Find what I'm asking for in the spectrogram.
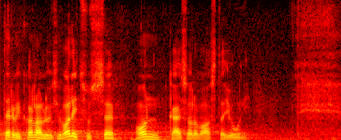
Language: Estonian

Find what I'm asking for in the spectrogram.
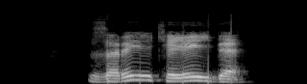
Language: Zaza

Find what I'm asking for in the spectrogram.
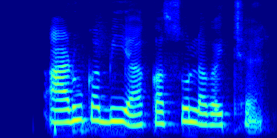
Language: Maithili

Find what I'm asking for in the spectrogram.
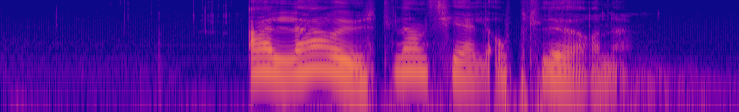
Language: Norwegian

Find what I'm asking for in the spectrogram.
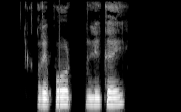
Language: Pashto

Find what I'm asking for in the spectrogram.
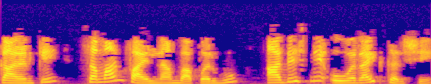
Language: Gujarati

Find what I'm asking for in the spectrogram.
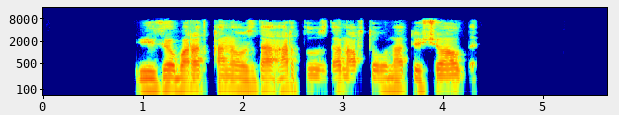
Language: Kyrgyz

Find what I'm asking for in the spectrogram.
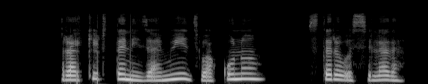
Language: Pashto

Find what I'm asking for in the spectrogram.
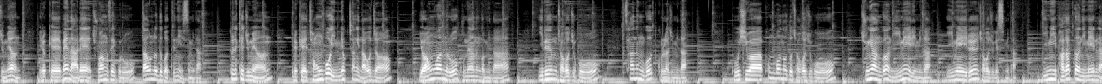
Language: Korean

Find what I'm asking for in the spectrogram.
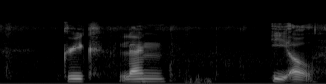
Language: English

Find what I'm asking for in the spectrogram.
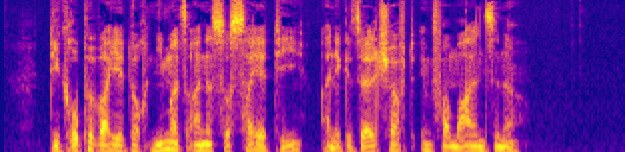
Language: German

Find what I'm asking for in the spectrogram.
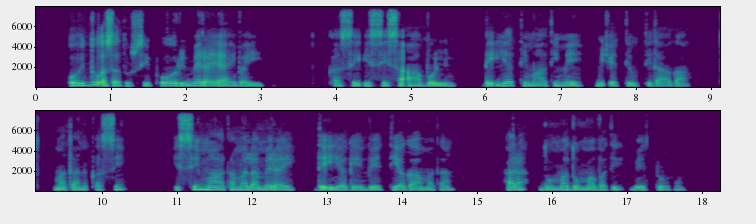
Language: Wolaytta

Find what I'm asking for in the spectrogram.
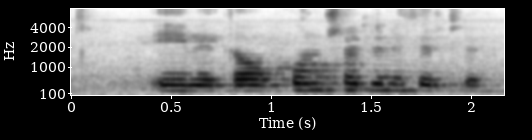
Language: Icelandic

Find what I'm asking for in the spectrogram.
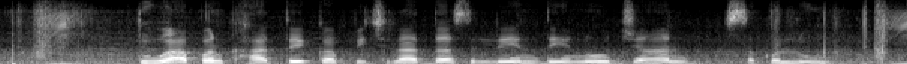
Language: Bhojpuri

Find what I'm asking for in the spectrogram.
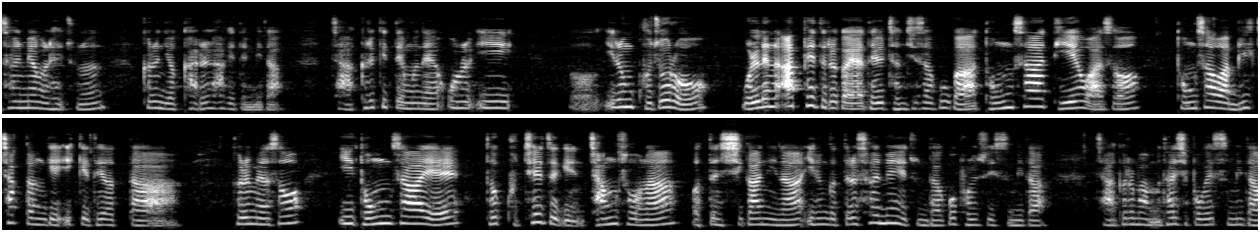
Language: Korean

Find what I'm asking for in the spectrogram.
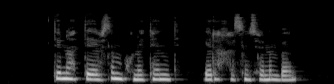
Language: Mongolian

